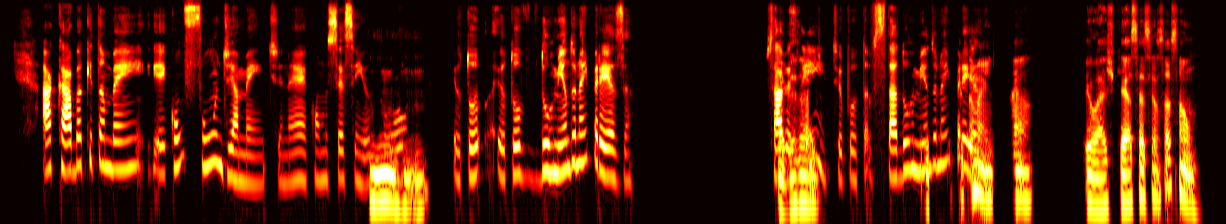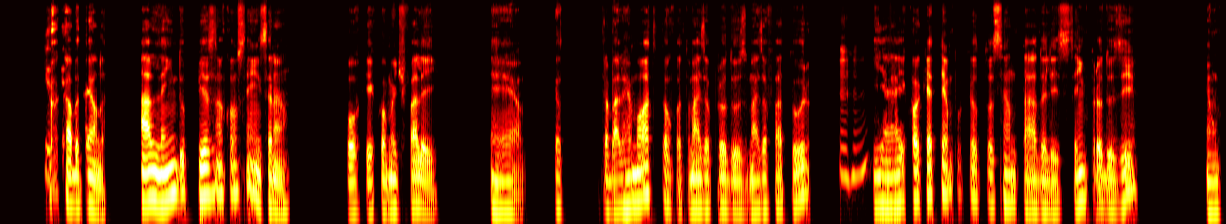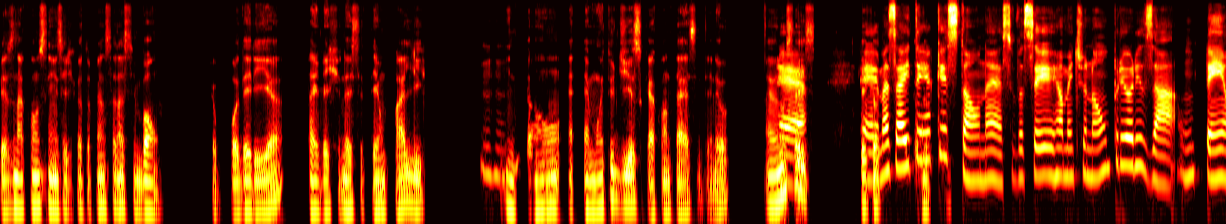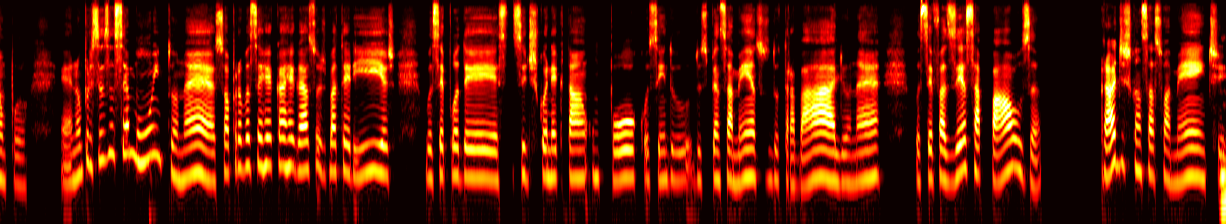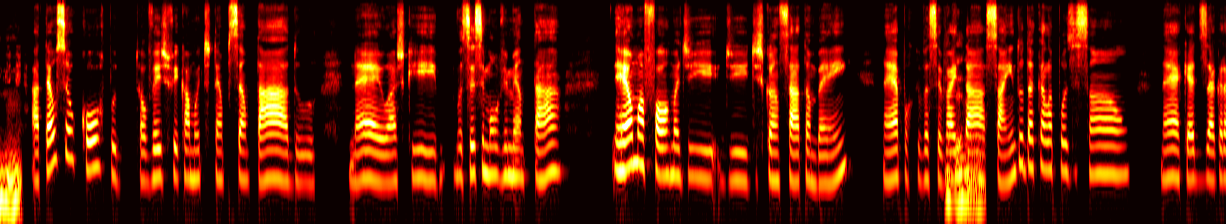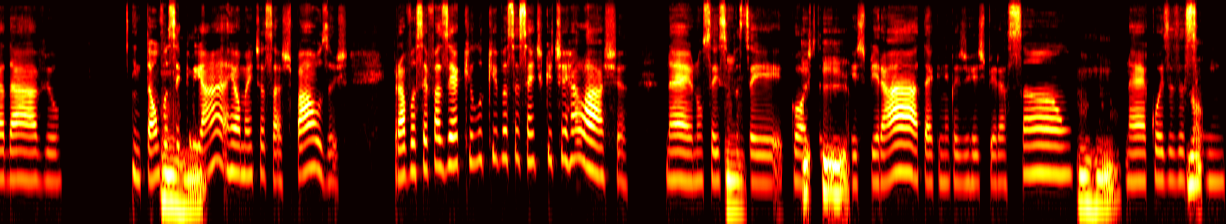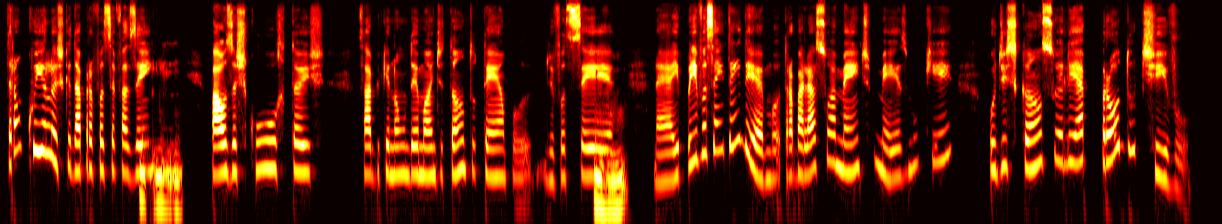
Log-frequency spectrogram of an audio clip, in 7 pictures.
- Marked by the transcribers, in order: other background noise; tapping
- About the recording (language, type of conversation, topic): Portuguese, advice, Como posso criar uma rotina calma para descansar em casa?
- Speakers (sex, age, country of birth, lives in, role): female, 45-49, Brazil, Portugal, advisor; male, 35-39, Brazil, Germany, user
